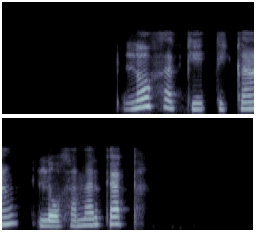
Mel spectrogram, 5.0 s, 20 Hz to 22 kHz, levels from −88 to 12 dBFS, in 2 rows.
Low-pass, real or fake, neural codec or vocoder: 7.2 kHz; fake; codec, 44.1 kHz, 2.6 kbps, SNAC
